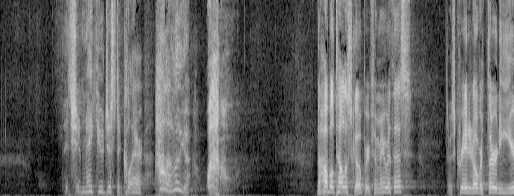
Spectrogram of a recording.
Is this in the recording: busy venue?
no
